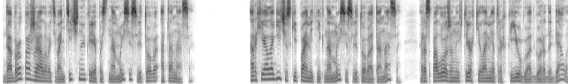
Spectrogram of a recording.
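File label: Fortress Intro Russian, museum audio guide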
